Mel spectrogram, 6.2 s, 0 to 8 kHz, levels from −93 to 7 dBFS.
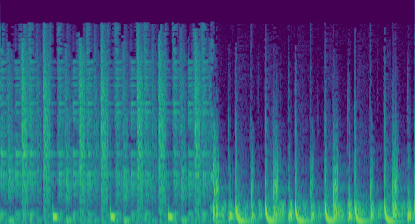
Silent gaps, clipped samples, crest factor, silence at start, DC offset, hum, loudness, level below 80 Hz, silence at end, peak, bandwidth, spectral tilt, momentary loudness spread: none; under 0.1%; 16 dB; 0 s; under 0.1%; none; -21 LUFS; -26 dBFS; 0 s; -4 dBFS; 6 kHz; -8.5 dB/octave; 6 LU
